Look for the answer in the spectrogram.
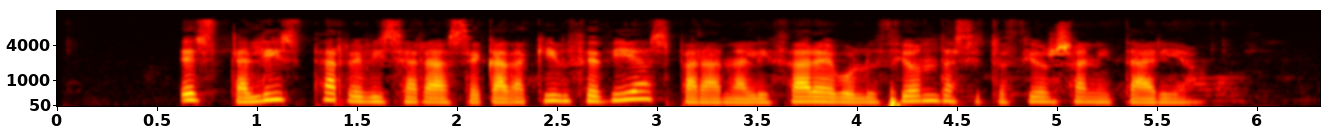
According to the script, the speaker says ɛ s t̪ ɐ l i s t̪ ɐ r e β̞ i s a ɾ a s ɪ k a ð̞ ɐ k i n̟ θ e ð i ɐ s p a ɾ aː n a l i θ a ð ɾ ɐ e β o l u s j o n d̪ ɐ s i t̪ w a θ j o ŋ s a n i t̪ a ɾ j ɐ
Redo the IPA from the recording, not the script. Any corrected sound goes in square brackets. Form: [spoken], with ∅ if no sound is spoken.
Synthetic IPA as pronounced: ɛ s t̪ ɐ l i s t̪ ɐ r e β̞ i s a ɾ a s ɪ k a ð̞ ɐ k i n̟ θ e ð i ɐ s p a ɾ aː n a l i θ a [∅] ɾ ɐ e β o l u [θ] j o n d̪ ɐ s i t̪ w a θ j o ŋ s a n i t̪ a ɾ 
